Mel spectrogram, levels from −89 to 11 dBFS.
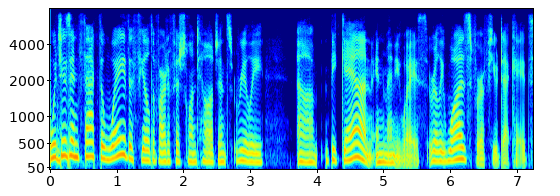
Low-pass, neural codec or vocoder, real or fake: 7.2 kHz; codec, 16 kHz, 4 kbps, X-Codec, WavLM features, trained on Multilingual LibriSpeech; fake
